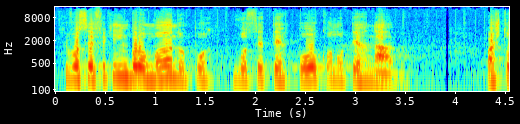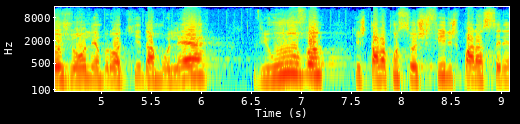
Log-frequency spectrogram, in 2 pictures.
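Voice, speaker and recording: A man with a very high-pitched voice preaches a sermon in a large church hall. He is a Brazilian pastor with a Carioca accent who repeats key lines and questions his congregation.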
